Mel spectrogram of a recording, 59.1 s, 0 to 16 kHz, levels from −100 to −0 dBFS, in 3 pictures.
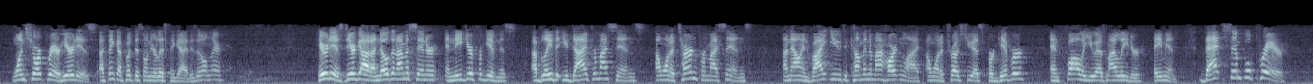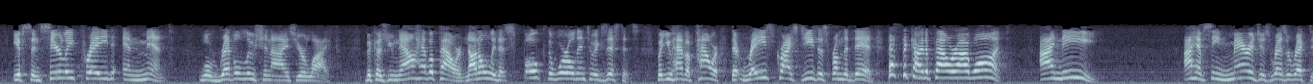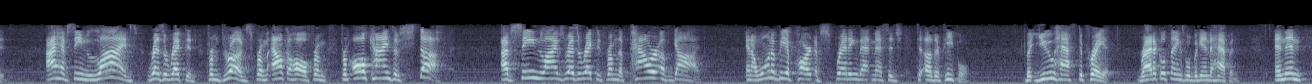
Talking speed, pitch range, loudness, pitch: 180 wpm, 170-245 Hz, -24 LUFS, 205 Hz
